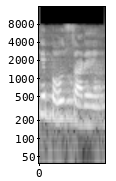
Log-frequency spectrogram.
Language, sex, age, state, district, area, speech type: Hindi, male, 60+, Bihar, Begusarai, rural, spontaneous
